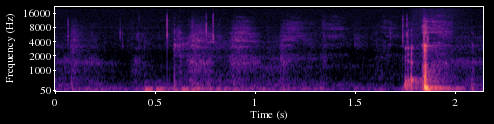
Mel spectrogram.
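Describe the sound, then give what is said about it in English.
A low, murmured vocal sound gives way to one sharp, loud throat-clearing burst from a man near the end, a brief guttural rasp standing alone with no speech over it. “I love how he had to clear his throat.”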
